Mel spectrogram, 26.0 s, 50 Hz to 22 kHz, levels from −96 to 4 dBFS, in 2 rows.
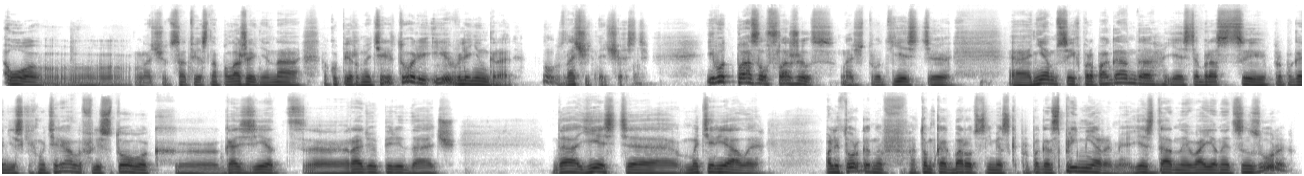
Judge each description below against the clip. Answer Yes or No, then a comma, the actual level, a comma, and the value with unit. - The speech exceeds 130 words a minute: No, slow, 110 wpm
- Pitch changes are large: No, average, 3.3 semitones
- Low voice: Yes, low, 110 Hz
